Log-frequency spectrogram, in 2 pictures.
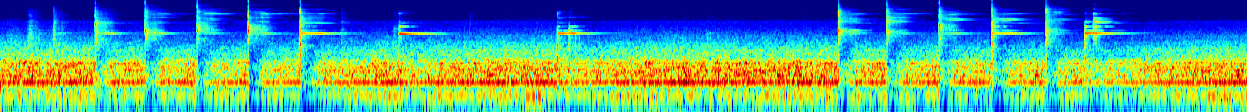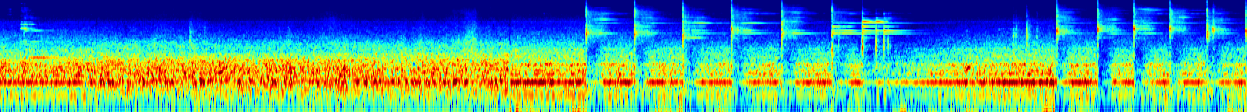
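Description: Blacksmith's hammer striking red-hot steel plate on an anvil in runs of quick ringing blows, with pauses between the runs. A gas forge burner runs with a steady low roar underneath.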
